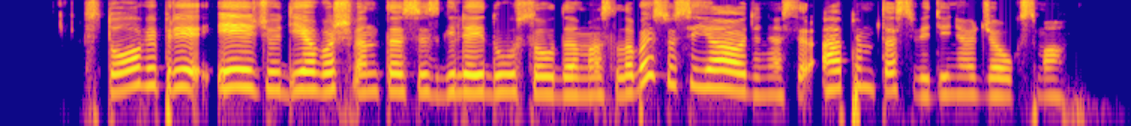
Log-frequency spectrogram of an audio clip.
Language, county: Lithuanian, Panevėžys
